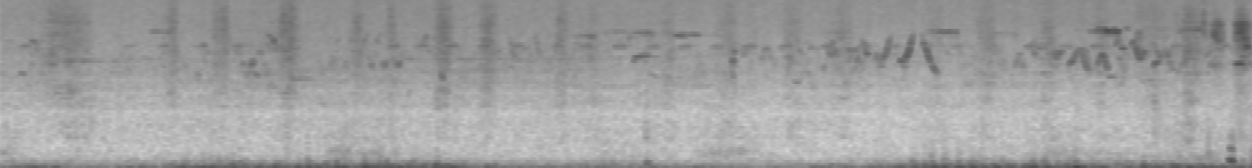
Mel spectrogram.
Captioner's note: birds chirping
